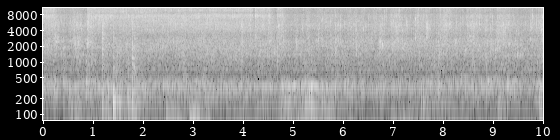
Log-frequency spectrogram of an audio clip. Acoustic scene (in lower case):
restroom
